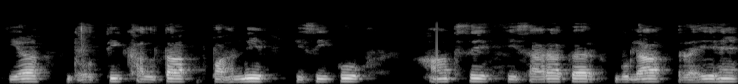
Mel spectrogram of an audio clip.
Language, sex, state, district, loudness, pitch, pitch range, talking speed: Hindi, male, Bihar, Saran, -20 LUFS, 135 Hz, 120-135 Hz, 105 wpm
